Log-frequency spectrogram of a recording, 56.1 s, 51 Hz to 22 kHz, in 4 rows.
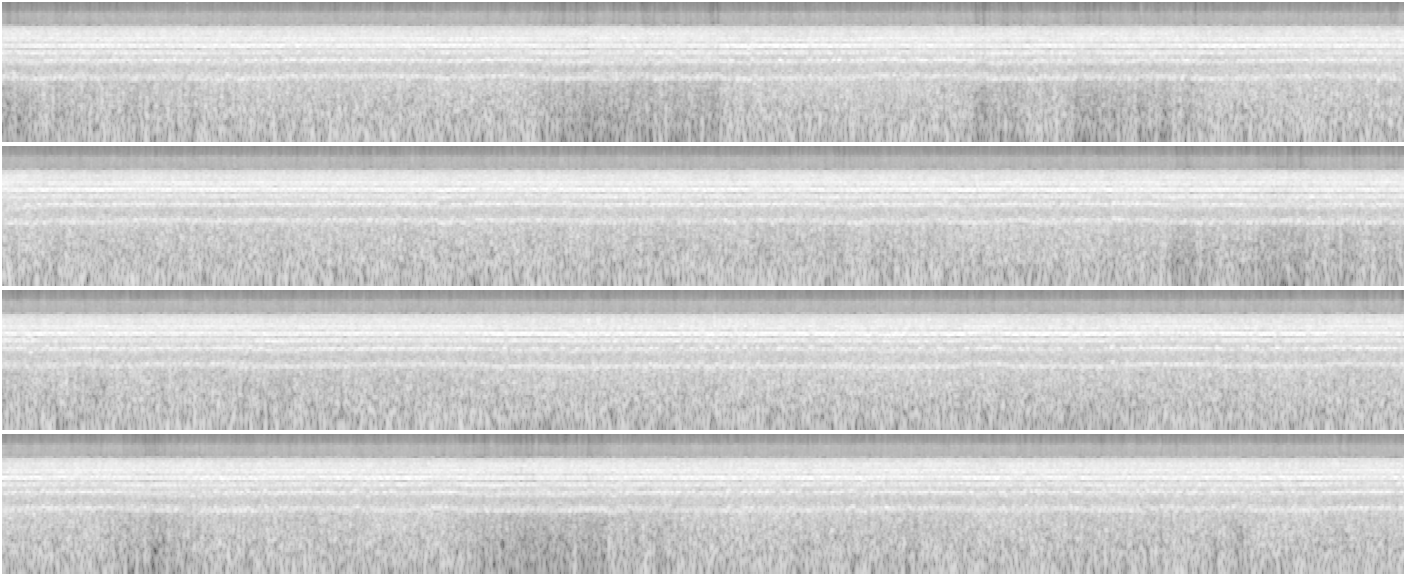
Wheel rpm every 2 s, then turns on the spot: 220, 220, 220, 220, 220, 220, 230, 230, 230, 230, 230, 230, 220, 230, 230, 230, 220, 200, 210, 220, 220, 220, 220, 220, 220, 230, 230, 220.
none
